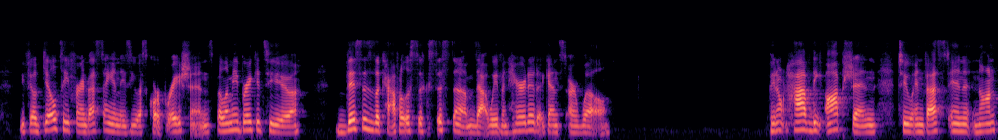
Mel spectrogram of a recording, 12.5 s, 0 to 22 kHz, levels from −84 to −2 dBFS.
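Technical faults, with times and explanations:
Nothing technical stands out in this speech recording; there's no fault to point to anywhere along it.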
